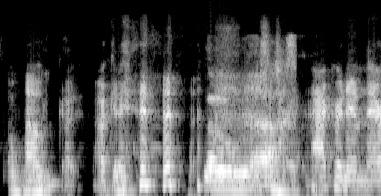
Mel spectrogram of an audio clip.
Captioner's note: laughing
